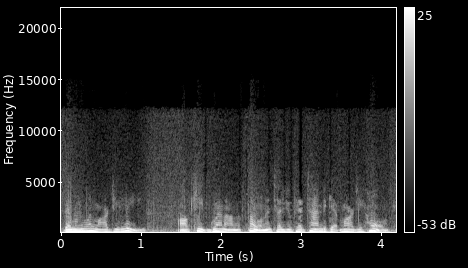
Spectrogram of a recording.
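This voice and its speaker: An actress playing a quick-thinking, bossy, protective showgirl friend in a vintage radio soap, talking briskly and chattily. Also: on the low side, close to an everyday voice. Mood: bossy, urging. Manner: brisk, chatty, takes charge. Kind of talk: 1930s-40s radio soap opera acting. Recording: muffled, hissy vintage radio recording.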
